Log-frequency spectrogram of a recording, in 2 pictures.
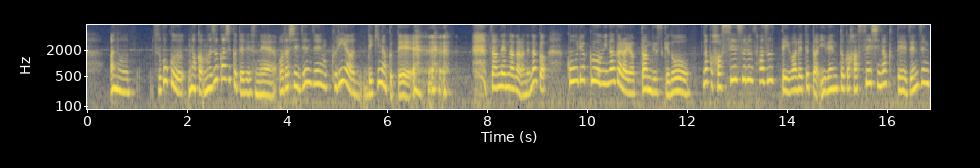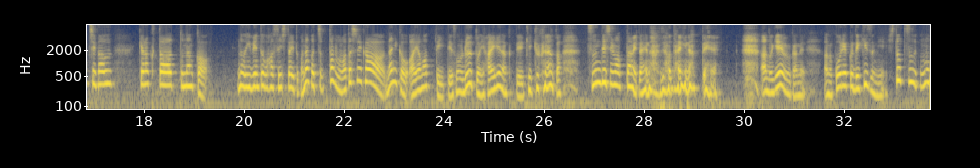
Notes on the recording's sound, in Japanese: Radiotalk。自宅でスマホによる収録のため様々な騒音が収録されています、ご了承ください。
